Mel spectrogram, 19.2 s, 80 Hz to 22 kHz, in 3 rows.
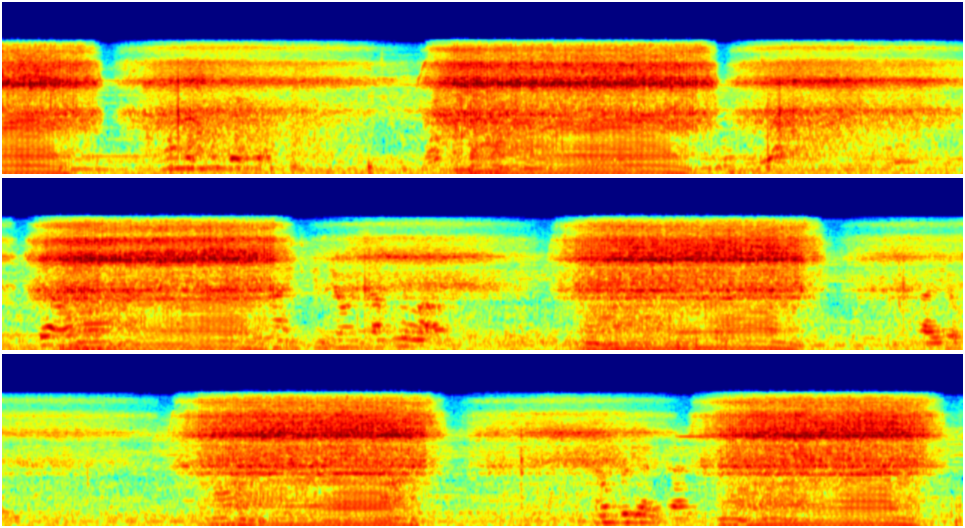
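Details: Man passed out asleep on a couch: heavy snoring with loud, rough, rattling snores about 17 per minute and quieter breaths between.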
